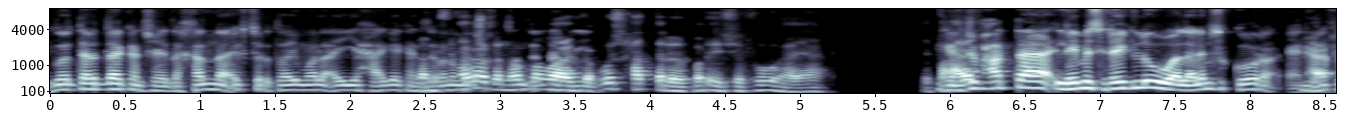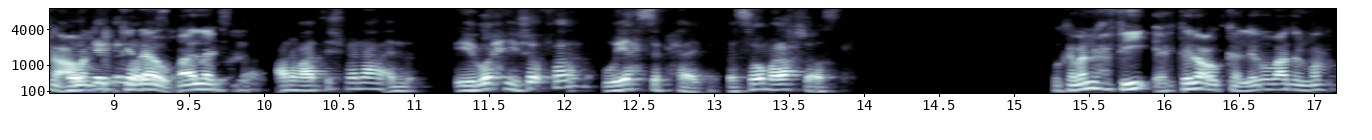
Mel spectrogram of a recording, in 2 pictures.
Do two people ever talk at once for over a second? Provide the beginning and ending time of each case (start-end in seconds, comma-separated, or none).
2.5-3.7, 8.3-9.7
